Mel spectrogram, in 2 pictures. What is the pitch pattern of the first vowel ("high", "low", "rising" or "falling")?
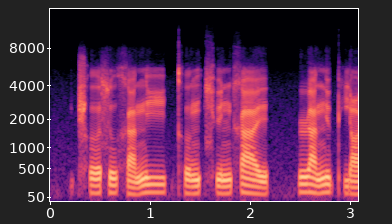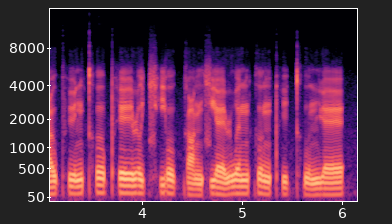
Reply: rising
